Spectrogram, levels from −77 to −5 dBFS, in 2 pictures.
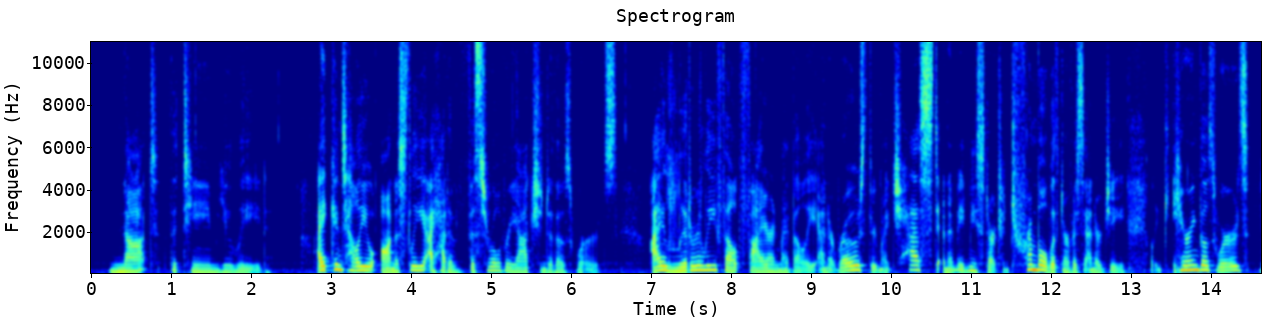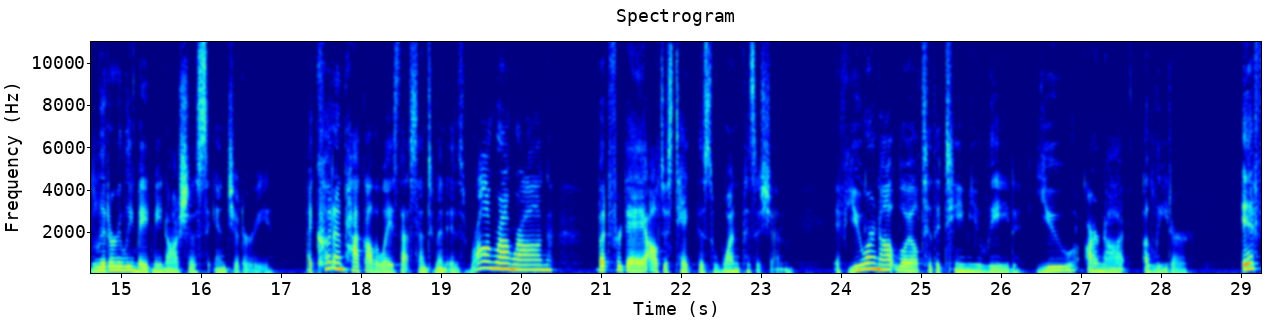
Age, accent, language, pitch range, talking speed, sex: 40-59, American, English, 155-205 Hz, 180 wpm, female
